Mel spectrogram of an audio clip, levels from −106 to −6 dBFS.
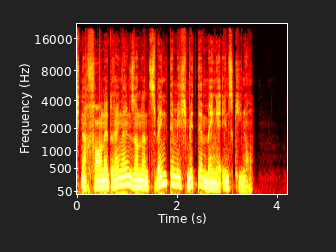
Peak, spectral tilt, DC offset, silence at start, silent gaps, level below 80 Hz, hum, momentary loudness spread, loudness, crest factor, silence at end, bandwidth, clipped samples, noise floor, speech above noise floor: -4 dBFS; -6 dB/octave; under 0.1%; 0 s; none; -40 dBFS; none; 7 LU; -16 LUFS; 12 dB; 0.7 s; 19.5 kHz; under 0.1%; -70 dBFS; 55 dB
